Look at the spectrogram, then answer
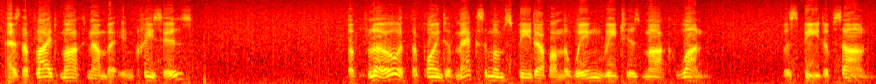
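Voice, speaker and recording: Bright, crisp British male documentary narrator, hissy film. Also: lowish voice, expressive, low-quality recording. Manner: measured, precise, didactic. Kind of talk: scripted 1950s educational film narration. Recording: hissy 1950s film soundtrack. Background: faint hiss.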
